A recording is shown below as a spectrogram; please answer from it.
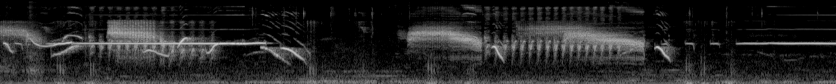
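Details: Female common iora calling a male, a lure call: wavering whistles over a buzzy rasp, a long flat whistled tone, rapid pulsed trills, and a steady thin whistle at the end.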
